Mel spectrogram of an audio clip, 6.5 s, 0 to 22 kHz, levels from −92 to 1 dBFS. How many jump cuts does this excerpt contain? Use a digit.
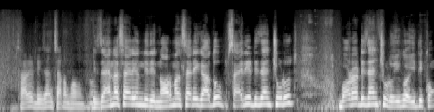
0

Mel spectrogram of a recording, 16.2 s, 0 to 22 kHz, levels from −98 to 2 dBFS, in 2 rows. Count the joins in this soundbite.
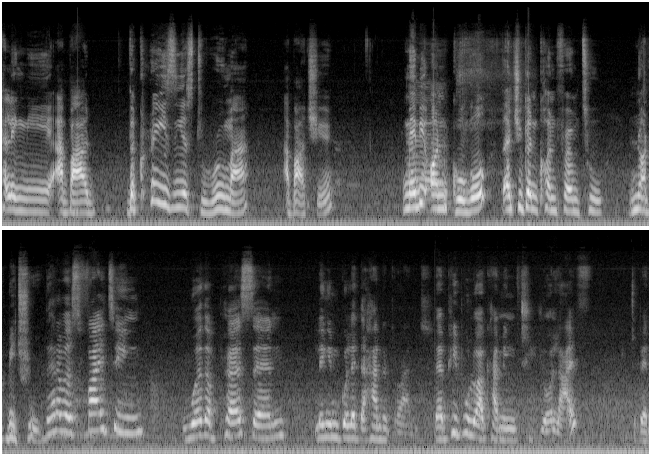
1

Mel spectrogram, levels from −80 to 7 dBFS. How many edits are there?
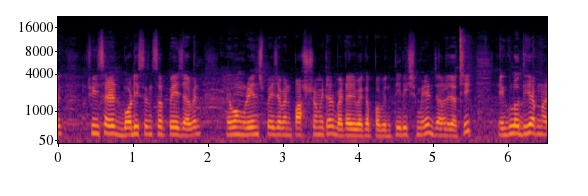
1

